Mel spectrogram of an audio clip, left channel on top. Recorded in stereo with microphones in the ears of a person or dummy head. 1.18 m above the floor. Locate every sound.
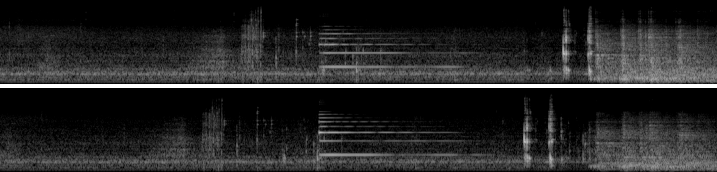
3.2 s a piano: 75° right (ahead or behind), 1.4 m
5.9 s a rattle: 60° left (ahead or behind), 2 m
